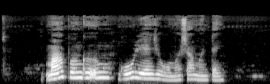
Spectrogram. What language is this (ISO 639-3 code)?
bax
